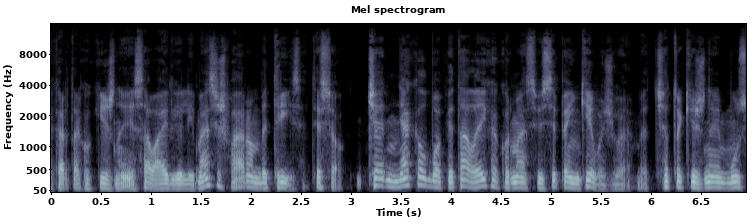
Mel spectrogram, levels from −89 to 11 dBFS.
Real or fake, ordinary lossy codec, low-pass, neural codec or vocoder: real; MP3, 64 kbps; 14.4 kHz; none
